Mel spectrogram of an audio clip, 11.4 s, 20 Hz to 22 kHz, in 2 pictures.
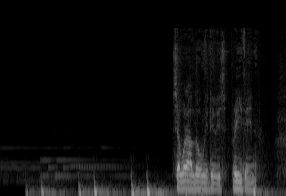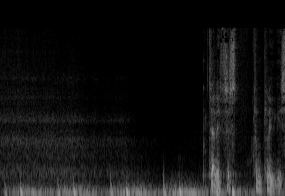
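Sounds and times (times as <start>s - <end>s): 
heartbeat thumping: 0.5s - 11.4s
speech: 3.4s - 5.2s, 9.9s - 11.4s
soft breathy hiss: 3.5s - 11.4s.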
